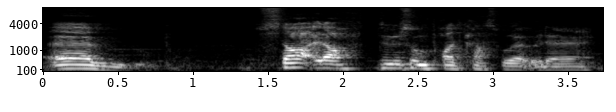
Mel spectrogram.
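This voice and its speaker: A man hosting a podcast, talking casually with lots of slang, repetition and loud laughter. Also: mid-range voice, animated, takes it slowly. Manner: casual slang-heavy, laughs loudly, repeats himself. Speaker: podcast host. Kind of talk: casual interview chat.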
